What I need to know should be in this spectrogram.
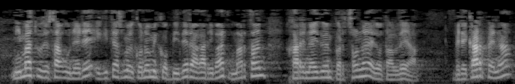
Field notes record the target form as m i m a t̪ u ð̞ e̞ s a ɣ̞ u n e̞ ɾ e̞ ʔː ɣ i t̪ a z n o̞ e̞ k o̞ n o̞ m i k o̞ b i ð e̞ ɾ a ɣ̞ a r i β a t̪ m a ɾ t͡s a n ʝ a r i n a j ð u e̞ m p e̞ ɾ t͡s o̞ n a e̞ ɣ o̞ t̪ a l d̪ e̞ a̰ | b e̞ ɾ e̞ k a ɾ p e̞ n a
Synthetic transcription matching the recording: m i m a t̪ u ð̞ e̞ s a ɣ̞ u n e̞ ɾ e̞ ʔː ɣ i t̪ a z m o̞ e̞ k o̞ n o̞ m i k o̞ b i ð e̞ ɾ a ɣ̞ a r i β a t̪ m a ɾ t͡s a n ʝ a r i n a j ð u e̞ m p e̞ ɾ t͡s o̞ n a e̞ ð o̞ t̪ a l d̪ e̞ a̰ | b e̞ ɾ e̞ k a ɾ p e̞ n a

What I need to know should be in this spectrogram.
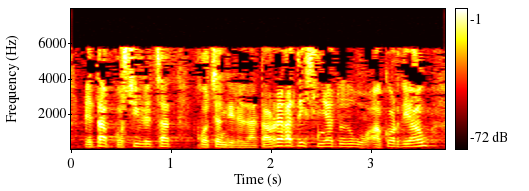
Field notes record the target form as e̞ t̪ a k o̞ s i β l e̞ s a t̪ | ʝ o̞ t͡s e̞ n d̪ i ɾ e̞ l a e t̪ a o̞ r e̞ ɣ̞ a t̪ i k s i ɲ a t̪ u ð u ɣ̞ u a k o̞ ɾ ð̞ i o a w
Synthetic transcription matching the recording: e̞ t̪ a p o̞ s i β l e̞ t͡s a t̪ | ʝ o̞ t͡s e̞ n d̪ i ɾ e̞ l a e t̪ a o̞ r e̞ ɣ̞ a t̪ i k s i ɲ a t̪ u ð u ɣ̞ u a k o̞ ɾ ð̞ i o a w

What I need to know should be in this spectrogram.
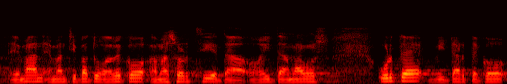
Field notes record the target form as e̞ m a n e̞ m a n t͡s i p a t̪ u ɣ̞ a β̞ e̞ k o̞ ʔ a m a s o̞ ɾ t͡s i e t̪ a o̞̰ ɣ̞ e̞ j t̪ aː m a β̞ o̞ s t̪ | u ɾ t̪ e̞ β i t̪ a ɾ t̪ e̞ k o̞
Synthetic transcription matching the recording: e̞ m a n e̞ m a n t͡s i p a t̪ u ɣ̞ a β̞ e̞ k o̞ ʔ a m a s o̞ ɾ t͡s i e t̪ a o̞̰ ɣ̞ e̞ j t̪ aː m a β̞ o̞ s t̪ | u ɾ t̪ e̞ β i t̪ a ɾ t̪ e̞ k o̞

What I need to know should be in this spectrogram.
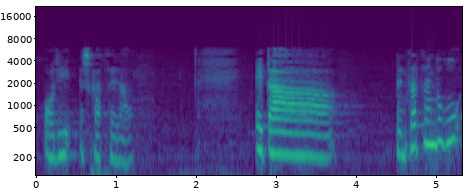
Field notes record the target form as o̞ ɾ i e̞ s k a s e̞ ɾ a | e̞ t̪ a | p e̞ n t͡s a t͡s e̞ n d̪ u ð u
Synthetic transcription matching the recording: o̞ ɾ i e̞ s k a t͡s e̞ ɾ a | e̞ t̪ a | p e̞ n t͡s a t͡s e̞ n d̪ u ɣ u

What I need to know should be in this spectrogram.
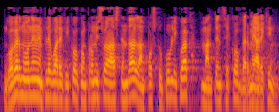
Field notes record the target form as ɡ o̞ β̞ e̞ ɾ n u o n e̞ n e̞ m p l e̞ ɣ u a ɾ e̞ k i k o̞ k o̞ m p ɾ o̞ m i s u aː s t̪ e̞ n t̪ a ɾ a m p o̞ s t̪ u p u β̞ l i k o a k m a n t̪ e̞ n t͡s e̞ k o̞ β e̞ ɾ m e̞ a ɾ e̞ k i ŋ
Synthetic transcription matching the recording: ɡ o̞ β̞ e̞ ɾ n u o n e̞ n e̞ m p l e̞ ɣ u a ɾ e̞ k i k o̞ k o̞ m p ɾ o̞ m i s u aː s t̪ e̞ n d̪ a l a m p o̞ s t̪ u p u β̞ l i k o a k m a n t̪ e̞ n t͡s e̞ k o̞ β e̞ ɾ m e̞ a ɾ e̞ k i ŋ

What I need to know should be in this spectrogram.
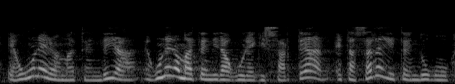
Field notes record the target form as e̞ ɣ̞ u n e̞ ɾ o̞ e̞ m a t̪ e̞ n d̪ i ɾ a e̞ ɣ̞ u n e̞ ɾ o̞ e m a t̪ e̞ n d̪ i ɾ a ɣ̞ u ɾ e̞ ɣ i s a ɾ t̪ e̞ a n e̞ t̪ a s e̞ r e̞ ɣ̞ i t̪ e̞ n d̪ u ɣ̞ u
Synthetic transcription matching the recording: e̞ ɣ̞ u n e̞ ɾ o̞ e̞ m a t̪ e̞ n d̪ i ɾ a e̞ ɣ̞ u n e̞ ɾ o̞ e m a t̪ e̞ n d̪ i ɾ a ɣ̞ u ɾ e̞ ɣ i s a ɾ t̪ e̞ a n e̞ t̪ a s e̞ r e̞ ɣ̞ i t̪ e̞ n d̪ u ɣ̞ u

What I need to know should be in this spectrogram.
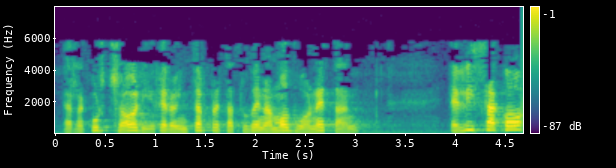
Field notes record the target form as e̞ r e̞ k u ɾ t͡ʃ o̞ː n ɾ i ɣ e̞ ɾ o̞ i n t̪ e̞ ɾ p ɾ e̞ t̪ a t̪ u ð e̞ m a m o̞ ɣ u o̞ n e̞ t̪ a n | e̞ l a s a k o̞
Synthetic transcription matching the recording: e̞ r e̞ k u ɾ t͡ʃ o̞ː ɾ i ɣ e̞ ɾ o̞ i n t̪ e̞ ɾ p ɾ e̞ t̪ a t̪ u ð e̞ n a m o̞ ð u o̞ n e̞ t̪ a n | e̞ l i s a k o̞

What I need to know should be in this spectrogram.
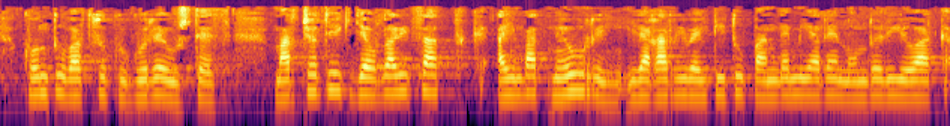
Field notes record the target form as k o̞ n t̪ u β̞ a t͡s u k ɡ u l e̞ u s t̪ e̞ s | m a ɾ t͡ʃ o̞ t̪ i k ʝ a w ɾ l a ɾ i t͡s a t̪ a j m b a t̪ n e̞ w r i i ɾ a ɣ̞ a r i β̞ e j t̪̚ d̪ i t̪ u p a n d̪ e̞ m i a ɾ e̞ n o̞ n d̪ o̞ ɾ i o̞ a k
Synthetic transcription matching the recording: k o̞ n t̪ u β̞ a t͡s u k ɡ u ɾ e̞ u s t̪ e̞ s | m a ɾ t͡ʃ o̞ t̪ i k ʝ a w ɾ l a ɾ i t͡s a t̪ a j m b a t̪ n e̞ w r i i ɾ a ɣ̞ a r i β̞ a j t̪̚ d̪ i t̪ u p a n d̪ e̞ m i a ɾ e̞ n o̞ n d̪ o̞ ɾ i o̞ a k

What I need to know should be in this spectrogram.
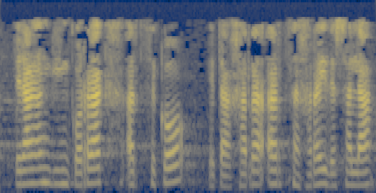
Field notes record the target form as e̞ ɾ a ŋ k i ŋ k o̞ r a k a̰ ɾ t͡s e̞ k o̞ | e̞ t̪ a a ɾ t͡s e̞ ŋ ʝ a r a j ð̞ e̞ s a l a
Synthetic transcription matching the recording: e̞ ɾ a ŋ ɡ i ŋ k o̞ r a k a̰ ɾ t͡s e̞ k o̞ | e̞ t̪ a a ɾ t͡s e̞ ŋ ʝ a r a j ð̞ e̞ s a l a

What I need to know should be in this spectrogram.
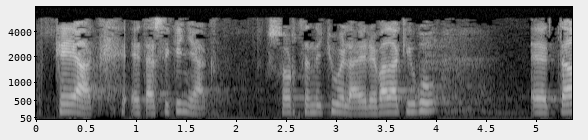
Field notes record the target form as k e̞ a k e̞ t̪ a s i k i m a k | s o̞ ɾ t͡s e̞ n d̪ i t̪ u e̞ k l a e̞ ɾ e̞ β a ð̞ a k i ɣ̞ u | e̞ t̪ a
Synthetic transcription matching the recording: k e̞ a k e̞ t̪ a s i k i ɲ a k | s o̞ ɾ t͡s e̞ n d̪ i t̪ u e̞ l a e̞ ɾ e̞ β a ð̞ a k i ɣ̞ u | e̞ t̪ a

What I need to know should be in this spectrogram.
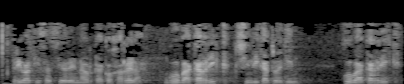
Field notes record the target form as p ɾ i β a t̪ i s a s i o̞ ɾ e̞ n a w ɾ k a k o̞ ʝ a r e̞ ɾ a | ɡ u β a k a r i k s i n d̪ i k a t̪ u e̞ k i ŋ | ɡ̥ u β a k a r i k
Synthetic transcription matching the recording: p ɾ i β a t̪ i s a s i o̞ ɾ e̞ n a w ɾ k a k o̞ ʝ a r e̞ ɾ a | ɡ u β a k a r i k s i n d̪ i k a t̪ u e̞ k i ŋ | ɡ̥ u β a k a r i k

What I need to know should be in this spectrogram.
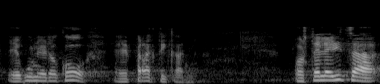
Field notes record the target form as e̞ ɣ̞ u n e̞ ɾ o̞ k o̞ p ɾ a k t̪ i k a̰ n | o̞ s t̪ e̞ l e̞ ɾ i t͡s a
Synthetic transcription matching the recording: e̞ ɣ̞ u n e̞ ɾ o̞ k o̞ p ɾ a k t̪ i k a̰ n | o̞ s t̪ e̞ l e̞ ɾ i t͡s a

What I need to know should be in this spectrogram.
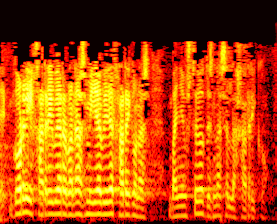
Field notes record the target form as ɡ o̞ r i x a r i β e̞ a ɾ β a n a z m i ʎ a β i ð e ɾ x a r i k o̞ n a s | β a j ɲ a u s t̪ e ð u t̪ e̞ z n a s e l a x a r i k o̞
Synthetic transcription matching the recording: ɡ o̞ r i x a r i β e̞ a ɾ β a n a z m i ʎ a β i ð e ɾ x a r i k o̞ n a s | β a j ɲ a u s t̪ e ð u t̪ e̞ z n a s e l a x a r i k o̞

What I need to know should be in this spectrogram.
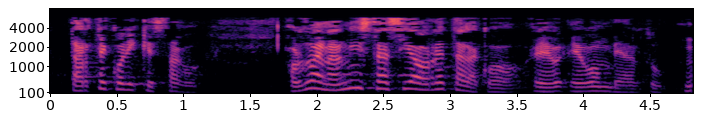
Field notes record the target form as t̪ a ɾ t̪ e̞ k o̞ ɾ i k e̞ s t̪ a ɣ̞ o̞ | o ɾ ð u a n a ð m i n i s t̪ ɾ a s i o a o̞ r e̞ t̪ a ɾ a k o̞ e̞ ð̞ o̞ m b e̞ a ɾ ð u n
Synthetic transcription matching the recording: t̪ a ɾ t̪ e̞ k o̞ ɾ i k e̞ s t̪ a ɣ̞ o̞ | o ɾ ð u a n a ð m i n i s t̪ ɾ a s i o a o̞ r e̞ t̪ a ɾ a k o̞ e̞ ɣ̞ o̞ m b e̞ a ɾ ð u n

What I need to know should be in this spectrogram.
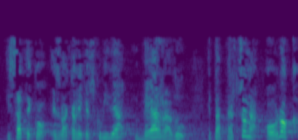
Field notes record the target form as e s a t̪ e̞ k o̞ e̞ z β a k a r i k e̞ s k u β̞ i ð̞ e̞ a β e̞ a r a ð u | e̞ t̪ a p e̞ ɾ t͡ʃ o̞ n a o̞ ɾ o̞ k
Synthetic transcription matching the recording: i s a t̪ e̞ k o̞ e̞ z β a k a r i k e̞ s k u β̞ i ð̞ e̞ a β e̞ a r a ð u | e̞ t̪ a p e̞ ɾ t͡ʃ o̞ n a o̞ ɾ o̞ k

